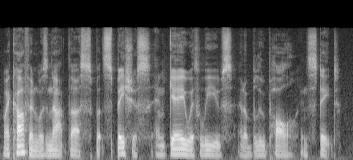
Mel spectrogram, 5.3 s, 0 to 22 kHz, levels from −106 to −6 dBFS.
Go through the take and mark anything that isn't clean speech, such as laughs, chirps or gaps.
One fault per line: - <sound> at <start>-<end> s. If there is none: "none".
none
